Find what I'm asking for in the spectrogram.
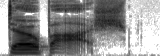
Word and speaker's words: Doberge: Citing the city's love for everything French, Ledner named her version Doberge, D O B E R G E a new word New Orleanians have been pronouncing in fancy, pretentious ways ever since. But us old timers, including Charlotte McGehee, still say dobosh.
